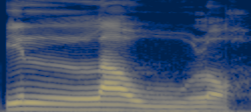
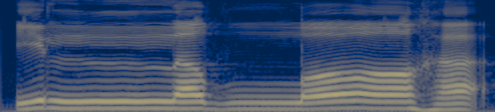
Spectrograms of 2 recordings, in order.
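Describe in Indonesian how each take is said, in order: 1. Bunyi L bergeser ke bunyi W. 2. Bunyi L yang tebal dan berat dibaca. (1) "bukan begini. ... Bukan illau, bukan ke waw" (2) "tapi ke lam"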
